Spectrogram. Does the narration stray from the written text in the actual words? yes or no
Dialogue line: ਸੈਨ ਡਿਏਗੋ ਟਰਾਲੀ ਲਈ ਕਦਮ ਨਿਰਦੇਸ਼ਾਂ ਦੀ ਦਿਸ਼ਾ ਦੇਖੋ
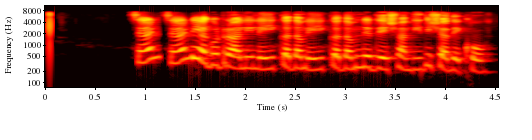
yes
